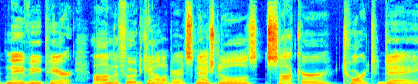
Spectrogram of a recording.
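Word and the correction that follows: Sachertorte: I'm probably saying that wrong. – Zacha Tort. – Okay, well, it's celebrating the chocolatey dessert that was created in Vienna in the 1800s. – Zacha Tort.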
